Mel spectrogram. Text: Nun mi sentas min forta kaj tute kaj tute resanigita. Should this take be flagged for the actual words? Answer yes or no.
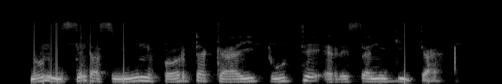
yes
